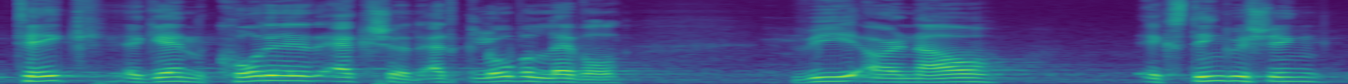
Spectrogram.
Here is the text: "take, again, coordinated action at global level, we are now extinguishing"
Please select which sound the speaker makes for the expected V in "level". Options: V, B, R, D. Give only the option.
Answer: V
